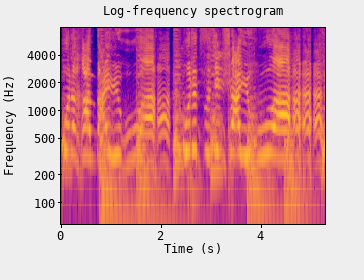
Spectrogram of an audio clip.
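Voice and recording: A man's put-on character voice, extremely high in pitch, bright and sharp in tone, at a slow pace with ordinary pitch variation, over faint music in the background.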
